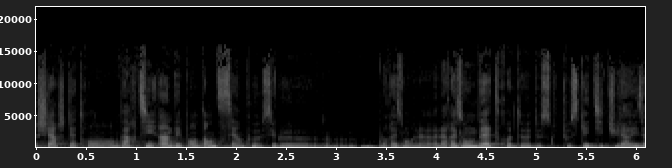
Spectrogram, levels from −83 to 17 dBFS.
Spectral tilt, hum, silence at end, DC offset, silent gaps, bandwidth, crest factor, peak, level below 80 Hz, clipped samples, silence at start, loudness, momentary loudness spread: -4.5 dB/octave; none; 0 s; under 0.1%; none; 16 kHz; 18 dB; -24 dBFS; -60 dBFS; under 0.1%; 0 s; -43 LUFS; 11 LU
